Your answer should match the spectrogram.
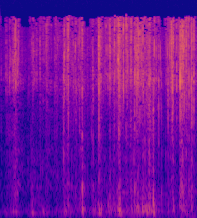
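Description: crunchy food being chewed

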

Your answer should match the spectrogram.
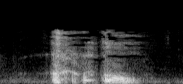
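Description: cough and throat clearing

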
